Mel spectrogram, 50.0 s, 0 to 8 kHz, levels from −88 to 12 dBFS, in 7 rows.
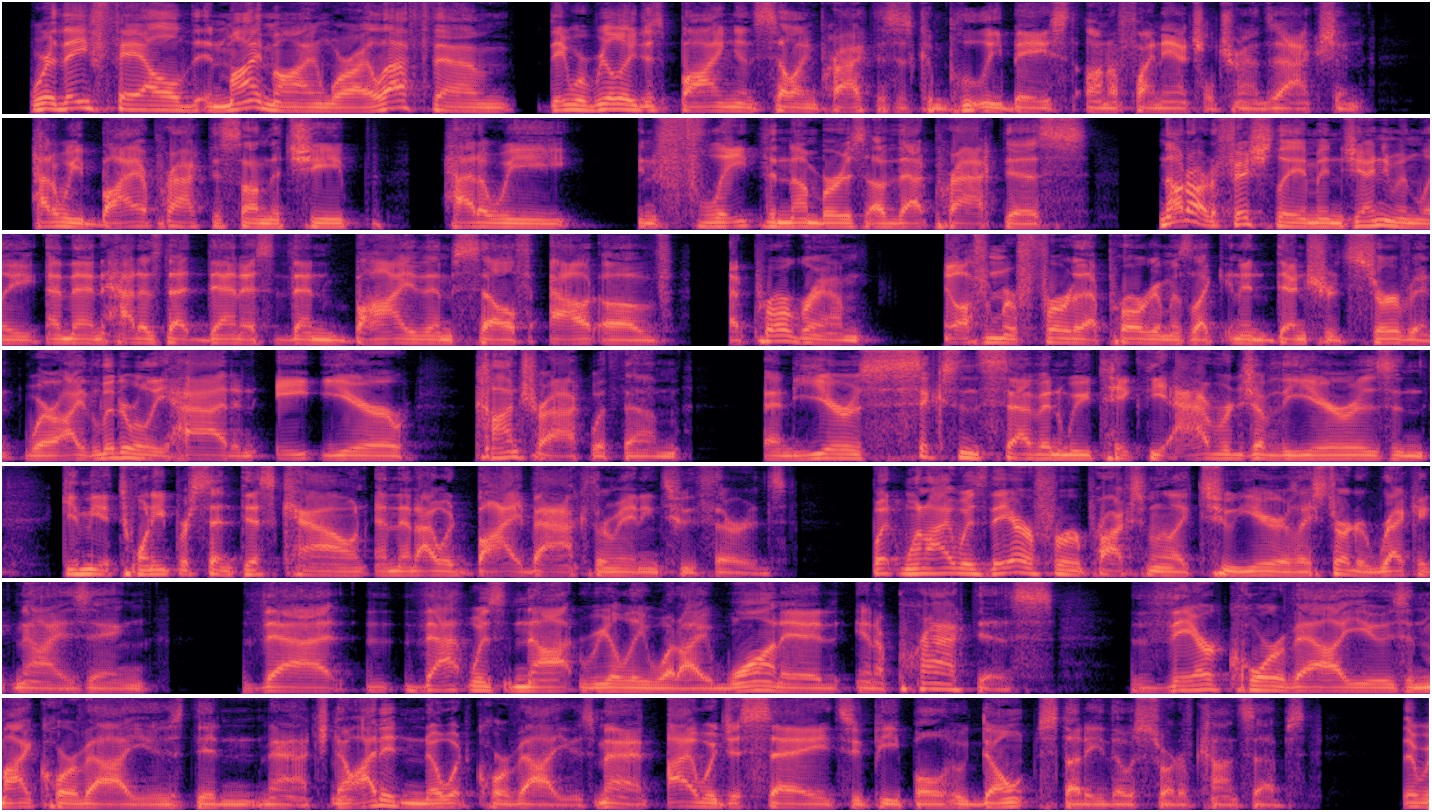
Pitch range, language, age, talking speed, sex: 90-110 Hz, English, 40-59, 195 wpm, male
